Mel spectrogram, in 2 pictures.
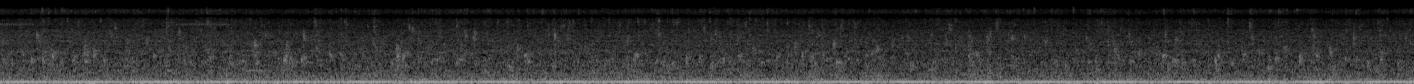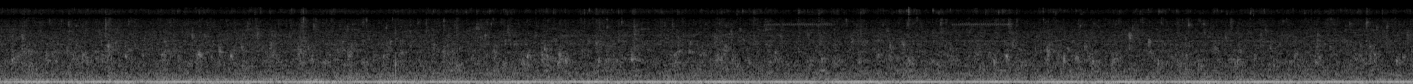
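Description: Heavy rain falling steadily, with many separate drop hits, over a steady low hum.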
